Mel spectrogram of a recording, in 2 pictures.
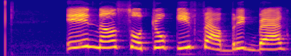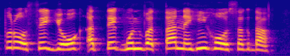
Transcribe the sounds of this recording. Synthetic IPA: eːnãːsoːt͡ʃoːkipʰɛːbɾɪk̚bɛːɡ̚pəɾoːseːjoːɡət̪eːɡʊnʋət̪ːaːnəɦĩːɦoːsəkd̪aː

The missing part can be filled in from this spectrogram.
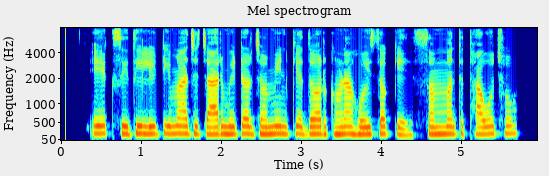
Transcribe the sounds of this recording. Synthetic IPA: eksid̪ʱiliʈimãd͡ʒt͡ʃaɾmiʈəɾd͡ʒəminked̪əɾɡʱəɽ̃ãɦoisəkesəmːənd̪ʱt̪ʰːaot͡ʃʰo

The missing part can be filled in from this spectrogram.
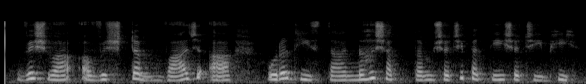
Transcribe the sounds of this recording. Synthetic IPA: ʋɪʃʋaːʔɐʋɪʃʈɐmʋaːd͡ʒaːpuɾɐd̪ʱiːst̪aːnɐɦɐʃɐk̚t̪ɐmʃɐt͡ʃipɐt̪iːʃɐt͡ʃiːbʱi

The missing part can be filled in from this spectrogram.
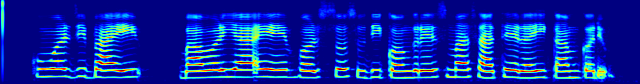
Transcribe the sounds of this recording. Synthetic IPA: kũʋəɾd͡ʒibʱaj | baʋəɭjaeʋəɾʃosud̪ʱikɔ̃ŋɡɾesmãsat̪ʰeɾəɦikamkəɾjũ

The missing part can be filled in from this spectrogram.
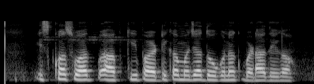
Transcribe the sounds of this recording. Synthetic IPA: ɪskaswaːd̪̚aːpkipaːɾʈikamɐd͡ʒad̪oːɡʊnəkbɐɽ̤ad̪eːɡaː

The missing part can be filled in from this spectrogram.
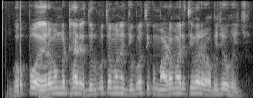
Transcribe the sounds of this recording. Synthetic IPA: ɡopɔeɾɔbɔŋɡɔʈʰaɾed̪uɾbʱut̪ɔmaned͡ʒubɔt̪ikumaɽɔmaɾit̪ʰibaɾeɾɔbʱid͡ʒoɡɦojt͡ʃʰi̥

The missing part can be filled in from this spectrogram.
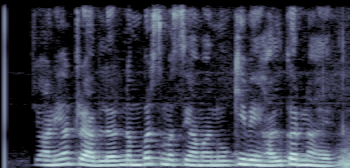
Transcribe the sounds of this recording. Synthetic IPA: d͡ʒaːɽ̃jãʈɾɛʋləɾnəmbəɾsəməsjaʋãnũːkiʋẽɦalkəɾnaɦɛː

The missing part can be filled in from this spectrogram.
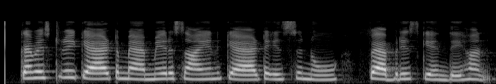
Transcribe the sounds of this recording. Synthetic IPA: kəmɪsʈɾiːkɛːʈmɛːmẽːɾəsaːjənkɛːʈɪsnũː | pʰɛːbɾɪskẽːnd̪eːɦən

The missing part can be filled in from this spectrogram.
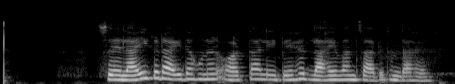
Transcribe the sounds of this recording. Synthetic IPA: səeːlaːiːkəʈaːid̪aːɦʊnəɾɔːɾt̪ãːləiːbeːɦəd̪laːɦeːʋənsaːbɪt̪ɦʊ̃nd̪aːɦɛː

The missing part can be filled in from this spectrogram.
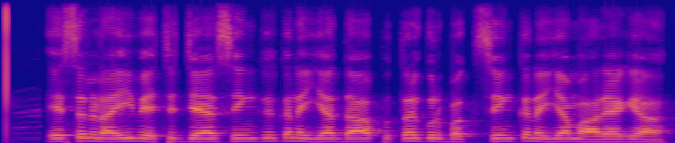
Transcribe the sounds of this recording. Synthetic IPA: ɪsləɽaːiːʋɪt͡ʃd͡ʒɛːsɪŋɡkənaijãːd̪aːpʊt̪ːəɾɡʊɾbəksɪ̃ŋɡ̚kənaːijãːmaːɾjaːɡɪaː

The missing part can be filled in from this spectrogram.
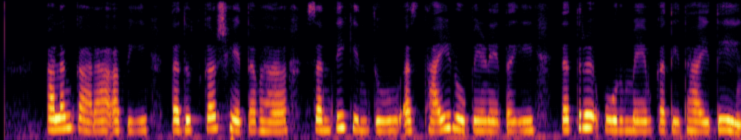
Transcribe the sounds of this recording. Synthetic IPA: ɐlɐŋkaːɾaːɐpit̪ɐd̪ut̪kɐɾʃeːt̪ɐʋɐɦɐsɐnt̪ikint̪uɐst̪ʰaːiɾuːpeːɳeːt̪ɐɦit̪ɐt̪ɾɐpuːɾʋmeːʋkɐt̪it̪ʰaːit̪i

